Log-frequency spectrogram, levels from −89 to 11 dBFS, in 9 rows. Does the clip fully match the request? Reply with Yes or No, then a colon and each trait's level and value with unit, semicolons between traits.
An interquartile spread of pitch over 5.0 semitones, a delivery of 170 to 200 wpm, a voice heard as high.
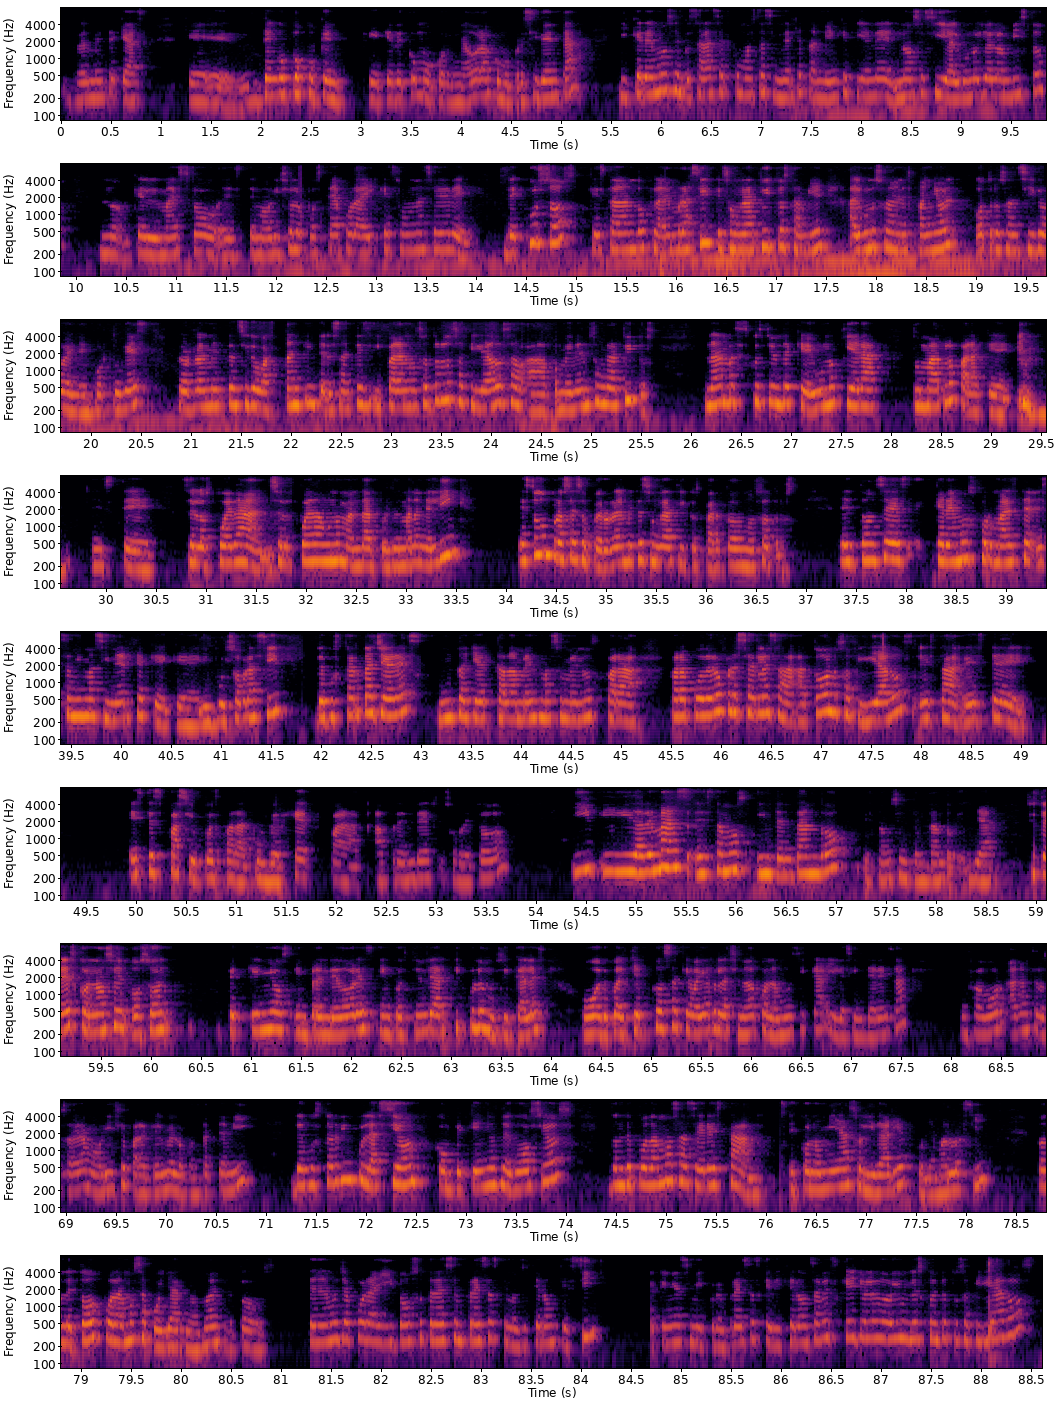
No: average, 3.7 semitones; average, 175 wpm; high, 230 Hz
